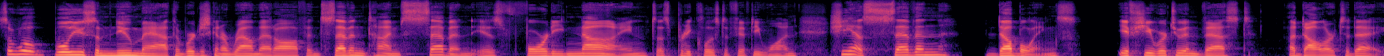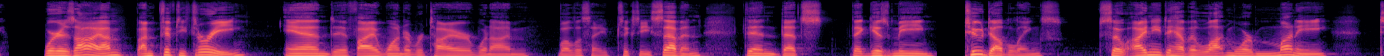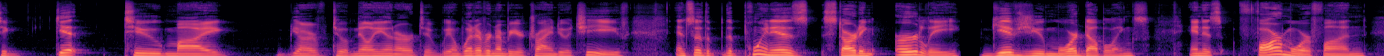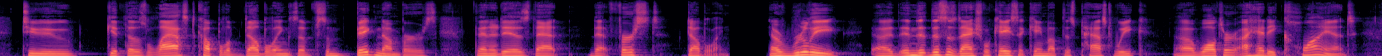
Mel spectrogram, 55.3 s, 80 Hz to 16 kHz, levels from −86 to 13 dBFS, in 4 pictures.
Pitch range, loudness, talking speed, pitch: 120-145 Hz, -19 LUFS, 160 wpm, 125 Hz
